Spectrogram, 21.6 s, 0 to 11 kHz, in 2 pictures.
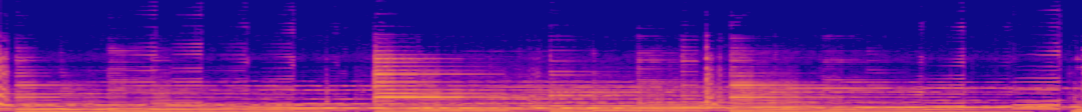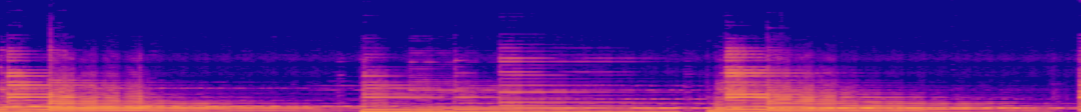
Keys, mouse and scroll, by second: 0.0 c, 0.8 middle click, 4.6 middle click, 5.2 c, 9.5 z, 9.9 middle click, 11.7 KP_3, 12.1 z, 15.0 c, 17.2-21.6 right drag, 17.6 c, 18.7 c, 20.7 ctrl+s, 21.3 KP_Decimal.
